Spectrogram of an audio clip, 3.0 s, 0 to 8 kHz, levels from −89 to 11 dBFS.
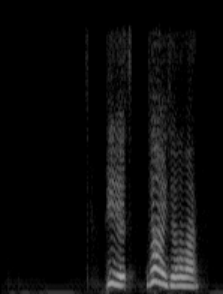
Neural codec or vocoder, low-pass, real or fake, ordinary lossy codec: codec, 16 kHz, 0.5 kbps, FreqCodec, smaller model; 7.2 kHz; fake; none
